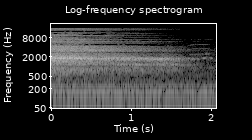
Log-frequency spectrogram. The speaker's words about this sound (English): Let's take a nice deep breath in. Through your nose and out your mouth.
